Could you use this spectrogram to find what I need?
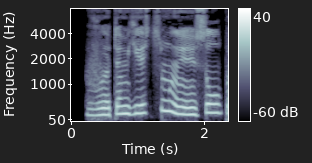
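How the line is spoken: Drawled. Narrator (Russian): протянул Рон

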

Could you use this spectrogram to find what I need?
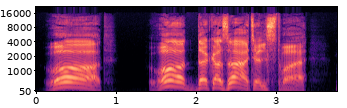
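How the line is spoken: Loud commentary. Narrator (Russian): громко комментировал Грок

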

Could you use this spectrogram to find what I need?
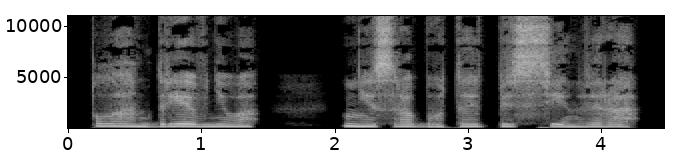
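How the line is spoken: Whisper. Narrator (Russian): прошептала Магесса

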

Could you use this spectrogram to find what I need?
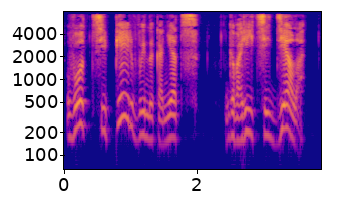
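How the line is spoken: Spiteful remark. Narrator (Russian): заметил Дженни злобно

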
